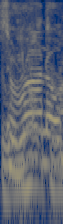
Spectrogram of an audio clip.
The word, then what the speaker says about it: Toronto: Toronto, man, the last T is silent.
